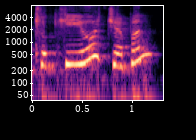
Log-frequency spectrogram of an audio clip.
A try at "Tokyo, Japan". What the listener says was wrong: Now, the correct stress pattern of those is not quite the same as you read it. It's like Tokyo, Tokyo, and Japan, Japan. Sometimes it's important to get the stress on the right syllable, you see.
